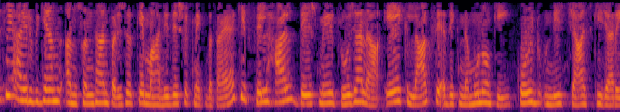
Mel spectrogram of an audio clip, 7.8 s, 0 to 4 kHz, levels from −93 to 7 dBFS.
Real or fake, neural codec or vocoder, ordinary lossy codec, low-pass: real; none; none; 3.6 kHz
